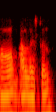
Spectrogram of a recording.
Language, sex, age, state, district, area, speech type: Assamese, male, 30-45, Assam, Charaideo, urban, conversation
